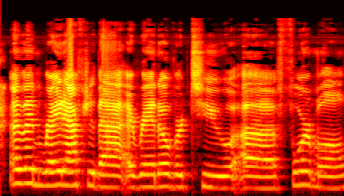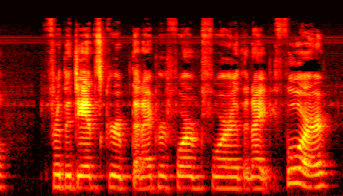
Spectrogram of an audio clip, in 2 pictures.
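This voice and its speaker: Young woman, stuffy sick voice, gravelly, bright tone, rambling vlog chatter. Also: medium pitch. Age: young adult. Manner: chatty, rambling storytelling with many fillers. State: congested, sick voice. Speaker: vlogger. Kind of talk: casual chat to camera.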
